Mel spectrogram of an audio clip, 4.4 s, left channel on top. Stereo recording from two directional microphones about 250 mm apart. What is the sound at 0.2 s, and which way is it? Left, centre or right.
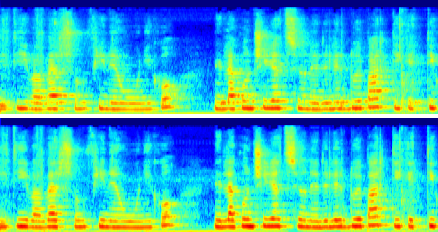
A woman's voice, right.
